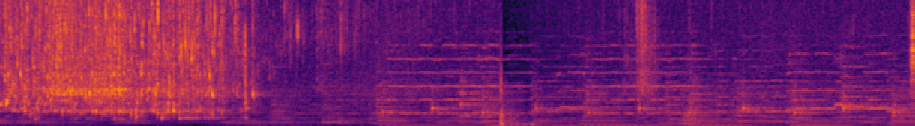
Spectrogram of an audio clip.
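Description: Three cups of water pour into a pot for sweet ginger soup, starting as a bright splashing rush that gives way to lighter trickles and clinks of kitchen handling, close and without talk.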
